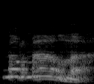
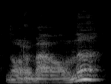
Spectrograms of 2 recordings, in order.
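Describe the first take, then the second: First: "Normalne" as a reply, pitch falling at the end; statement intonation. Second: "Normalne" asked, pitch climbing on the last syllable; question intonation. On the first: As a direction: answer with "Normalne" as a statement, the voice dropping on the last syllable. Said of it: "they might reply to you". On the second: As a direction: ask "Normalne" as a question, starting low and rising at the end. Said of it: "or you would ask them". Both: Shown as a demonstration.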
